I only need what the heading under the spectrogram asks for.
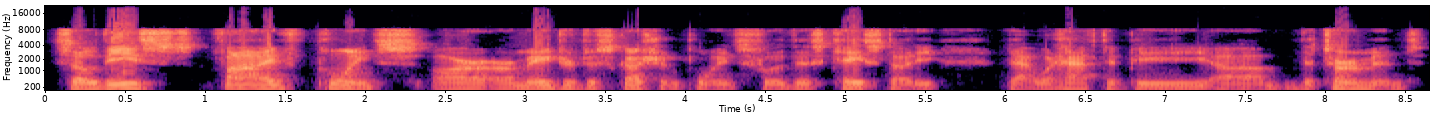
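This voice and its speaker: A male instructor with a mid-pitched voice and very little melodic movement. He explains material in a critical, analytical way, often setting out rhetorical questions as he goes through his lesson. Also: steady tone, slow pace, fairly bright tone. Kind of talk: recorded lesson, explaining a case study.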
